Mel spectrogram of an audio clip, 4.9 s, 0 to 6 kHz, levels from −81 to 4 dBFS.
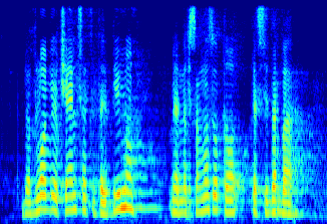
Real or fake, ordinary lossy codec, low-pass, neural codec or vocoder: fake; none; 5.4 kHz; codec, 16 kHz in and 24 kHz out, 0.6 kbps, FireRedTTS-2 codec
